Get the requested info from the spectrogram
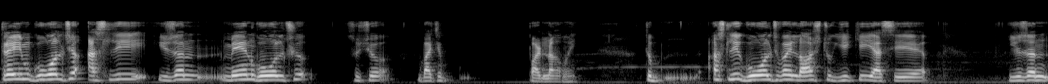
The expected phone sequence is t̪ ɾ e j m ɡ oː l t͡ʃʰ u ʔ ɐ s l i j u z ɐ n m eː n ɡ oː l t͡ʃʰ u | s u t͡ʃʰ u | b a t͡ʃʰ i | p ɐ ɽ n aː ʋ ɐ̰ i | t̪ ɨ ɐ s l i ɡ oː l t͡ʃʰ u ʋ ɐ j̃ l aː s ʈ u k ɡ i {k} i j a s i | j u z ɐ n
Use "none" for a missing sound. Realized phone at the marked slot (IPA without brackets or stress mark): k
